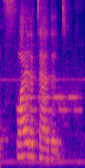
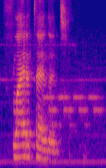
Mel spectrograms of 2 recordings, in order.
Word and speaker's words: flight attendant: Flight attendant, flight attendant, flight attendant. Observe that here we connect flight and attendant, and the T we pronounce with the sound of R. So flight attendant, flight attendant.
